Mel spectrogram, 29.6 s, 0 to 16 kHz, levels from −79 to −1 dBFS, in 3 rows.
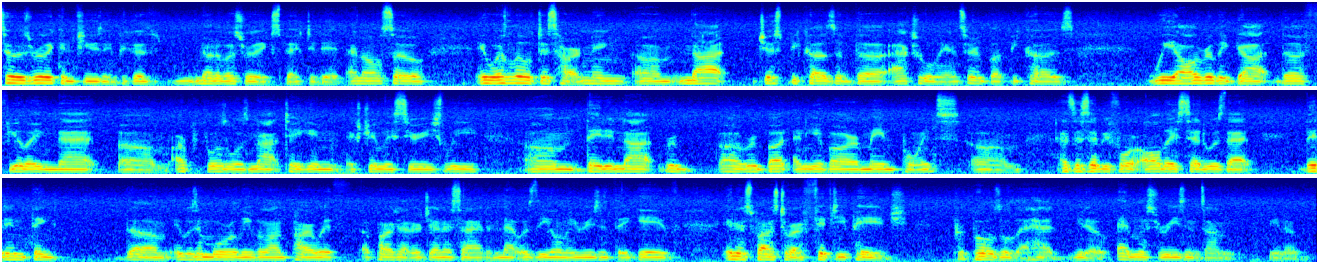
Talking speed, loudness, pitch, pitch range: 215 wpm, -26 LUFS, 115 Hz, 110-120 Hz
